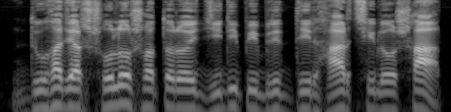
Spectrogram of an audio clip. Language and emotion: Bengali, neutral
